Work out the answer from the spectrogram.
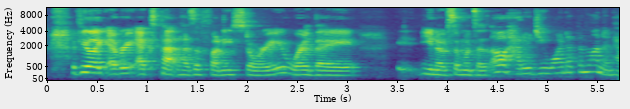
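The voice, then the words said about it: California American accent. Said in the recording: “this California accent”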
